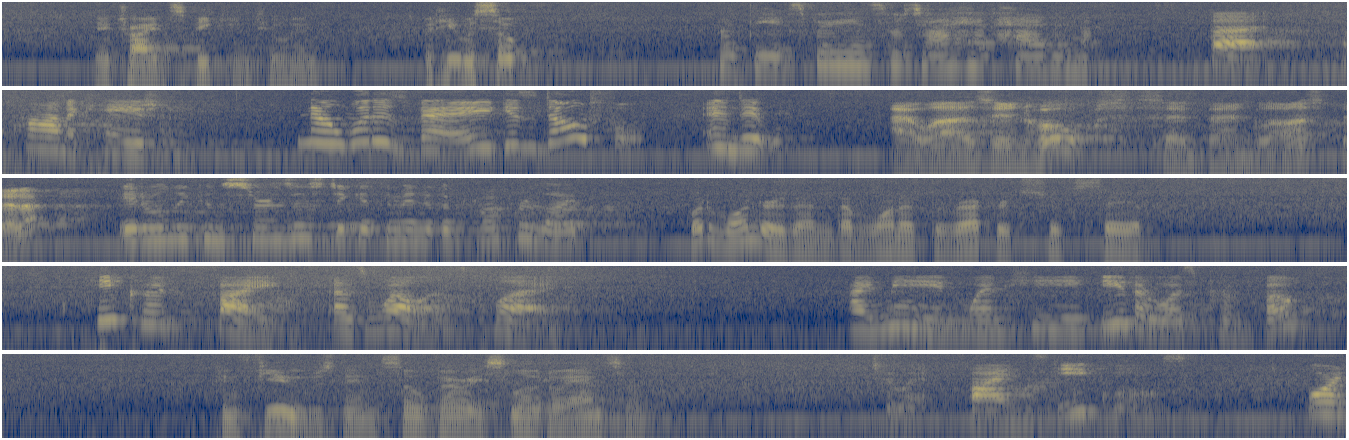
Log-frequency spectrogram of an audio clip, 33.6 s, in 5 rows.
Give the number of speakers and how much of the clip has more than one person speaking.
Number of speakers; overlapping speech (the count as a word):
seven, no overlap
